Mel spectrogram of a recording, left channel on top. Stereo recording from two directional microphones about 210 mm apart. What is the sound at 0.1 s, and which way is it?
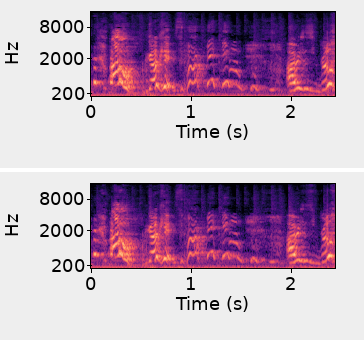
Dog, 15° right (ahead or behind).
